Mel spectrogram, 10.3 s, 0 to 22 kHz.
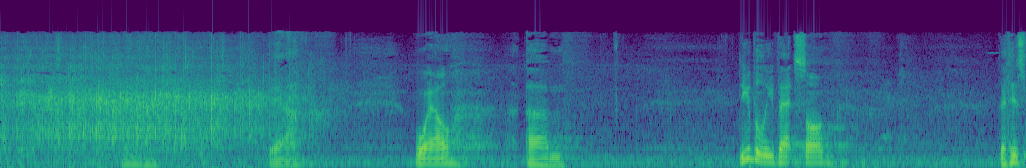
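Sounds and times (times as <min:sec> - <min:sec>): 
audience clapping: 0:00.0 - 0:03.5
speech: 0:02.7 - 0:03.1, 0:04.1 - 0:05.8, 0:07.4 - 0:08.6, 0:10.0 - 0:10.2.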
